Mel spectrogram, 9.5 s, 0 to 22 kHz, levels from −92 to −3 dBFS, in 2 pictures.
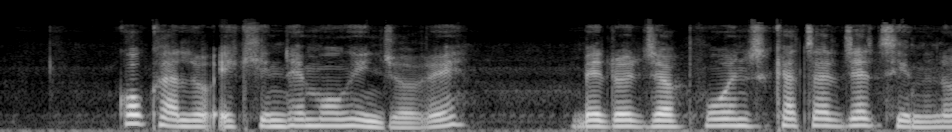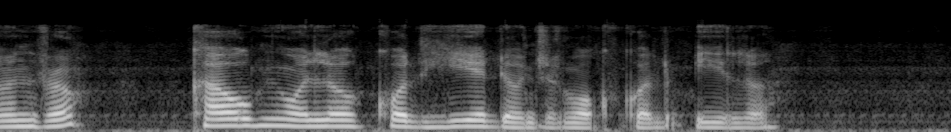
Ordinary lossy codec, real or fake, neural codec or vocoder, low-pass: Opus, 24 kbps; fake; autoencoder, 22.05 kHz, a latent of 192 numbers a frame, VITS, trained on many speakers; 9.9 kHz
